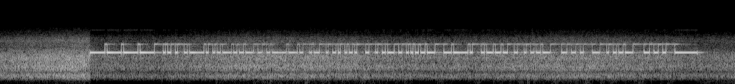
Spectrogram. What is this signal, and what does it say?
RTTY (45.45 baud, 850 Hz shift), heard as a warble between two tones, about 2100 Hz centre, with radio static and room echo. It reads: DK8KH DE UR9EQA 589 589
